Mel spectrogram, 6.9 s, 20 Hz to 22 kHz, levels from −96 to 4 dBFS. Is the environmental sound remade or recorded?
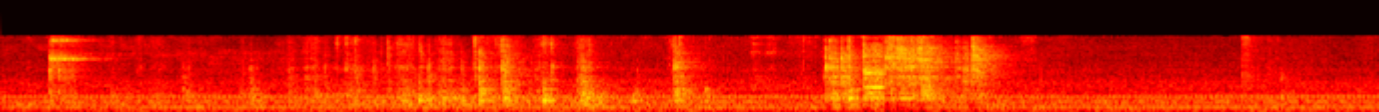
recorded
